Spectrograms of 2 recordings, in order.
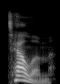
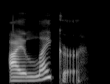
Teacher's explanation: In rapid speech, the H is often dropped if the pronoun isn't at the start of the sentence. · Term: elision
